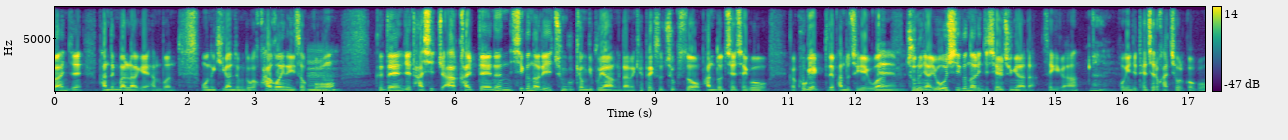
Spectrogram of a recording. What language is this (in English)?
Korean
